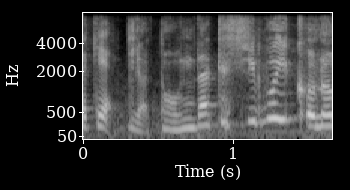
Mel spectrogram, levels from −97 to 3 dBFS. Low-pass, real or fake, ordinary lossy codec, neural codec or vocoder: 7.2 kHz; fake; none; codec, 16 kHz, 2 kbps, FunCodec, trained on LibriTTS, 25 frames a second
